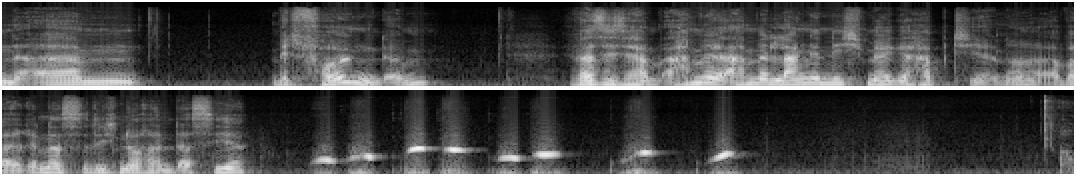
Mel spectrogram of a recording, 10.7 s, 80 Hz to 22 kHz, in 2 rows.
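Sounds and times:
speech: 0:00.0 - 0:00.8, 0:01.4 - 0:02.2, 0:02.8 - 0:07.3
whistled segment intro jingle: 0:06.9 - 0:09.1.

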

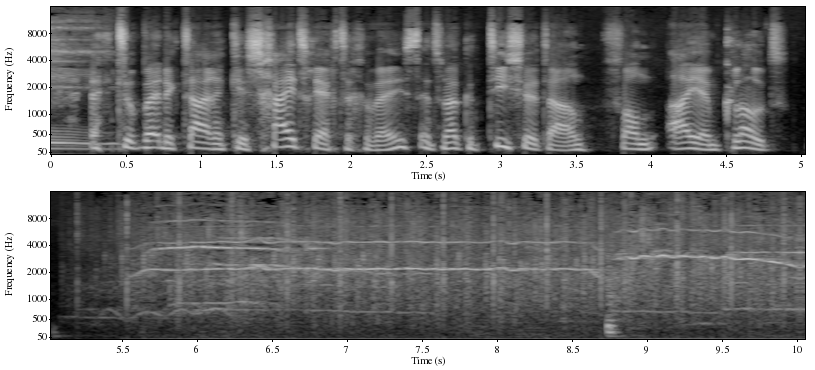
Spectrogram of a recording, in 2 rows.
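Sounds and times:
speech: 0:00.0 - 0:05.0, 0:08.8 - 0:09.0
small crowd applauding: 0:05.2 - 0:10.0
faint whistle-like tone: 0:07.0 - 0:10.0.

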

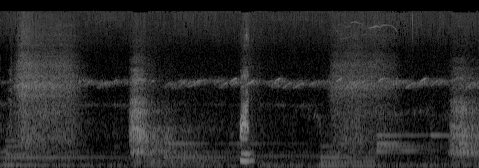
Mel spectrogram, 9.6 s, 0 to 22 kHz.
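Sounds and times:
slow deep breaths: 0:00.1 - 0:04.3, 0:06.3 - 0:09.5
speech: 0:04.8 - 0:05.2.

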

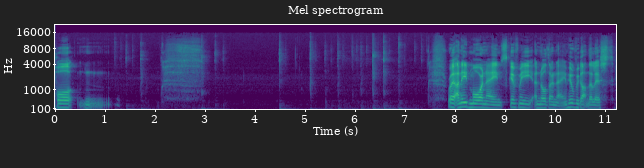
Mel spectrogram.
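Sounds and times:
speech: 0:00.0 - 0:01.1, 0:07.8 - 0:11.2
keystrokes on a computer keyboard as names are typed: 0:01.2 - 0:01.9, 0:02.9 - 0:03.5, 0:04.5 - 0:07.5.

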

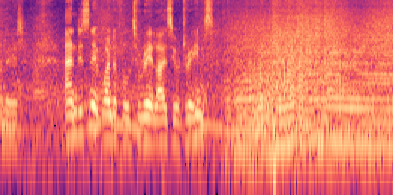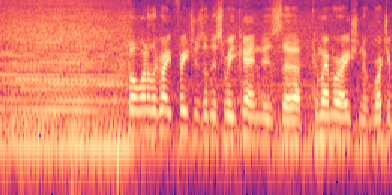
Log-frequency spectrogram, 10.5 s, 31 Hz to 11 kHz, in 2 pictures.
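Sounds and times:
speech: 0:00.0 - 0:03.6, 0:06.9 - 0:10.4
race car engines rumbling and revving going out onto the track: 0:00.0 - 0:10.4.

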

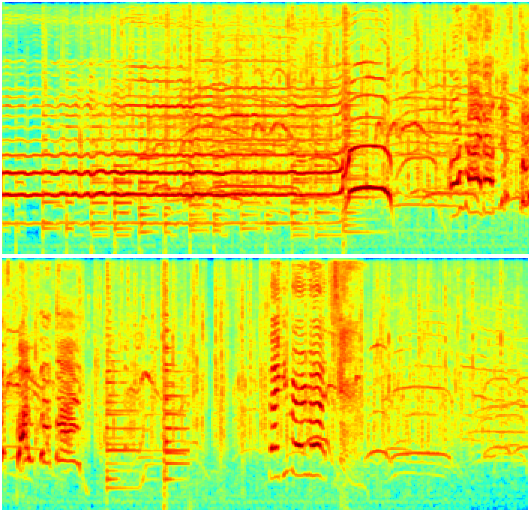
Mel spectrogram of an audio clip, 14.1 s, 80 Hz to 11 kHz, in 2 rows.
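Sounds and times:
sung melody: 0:00.0 - 0:05.0, 0:08.4 - 0:09.6
people clapping: 0:00.8 - 0:14.0
crowd cheering and excited shouting: 0:02.2 - 0:09.6, 0:10.2 - 0:14.0.

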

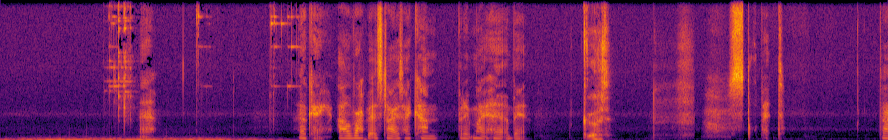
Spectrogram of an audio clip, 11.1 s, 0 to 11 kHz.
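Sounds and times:
low steady hum: 0:00.0 - 0:04.6
small pieces of glass clinking and scraping: 0:01.4 - 0:01.9, 0:03.4 - 0:03.7
speech: 0:03.8 - 0:06.6, 0:07.3 - 0:07.7, 0:08.5 - 0:09.3.

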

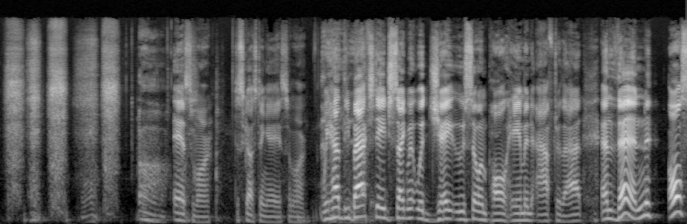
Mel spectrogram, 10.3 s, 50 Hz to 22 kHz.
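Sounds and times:
nasal sniffles with breathy snorting: 0:00.0 - 0:01.9
speech: 0:02.1 - 0:10.2.

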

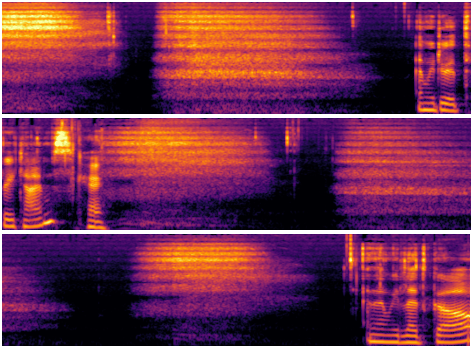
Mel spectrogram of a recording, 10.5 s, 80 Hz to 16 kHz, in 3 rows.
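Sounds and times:
people in a plane breathing in sync: 0:00.0 - 0:02.9, 0:04.4 - 0:09.5
speech: 0:03.1 - 0:04.6, 0:09.8 - 0:10.5.

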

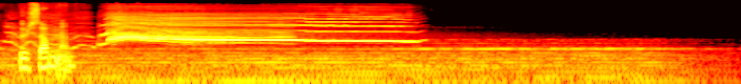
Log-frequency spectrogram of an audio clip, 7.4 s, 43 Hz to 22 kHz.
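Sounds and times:
speech: 0:00.2 - 0:00.9
loud piercing terrified roaring scream: 0:01.0 - 0:04.2.

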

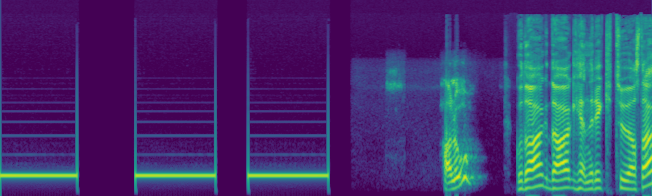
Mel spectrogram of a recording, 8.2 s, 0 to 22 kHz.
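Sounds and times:
telephone ringing tone on an outgoing call: 0:00.0 - 0:01.0, 0:01.7 - 0:04.1
speech: 0:05.5 - 0:08.1.

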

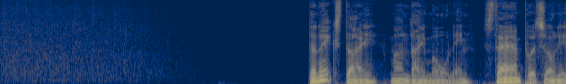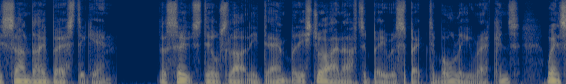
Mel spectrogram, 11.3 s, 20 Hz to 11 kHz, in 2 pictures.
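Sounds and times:
rain falling on a grave and its headstone: 0:00.0 - 0:02.0
speech: 0:03.1 - 0:11.3.

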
